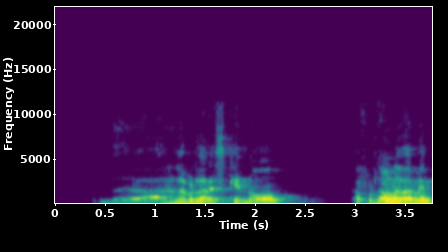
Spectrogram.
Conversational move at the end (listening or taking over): listening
